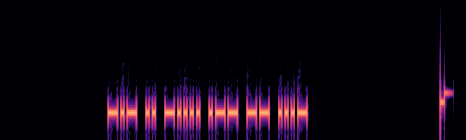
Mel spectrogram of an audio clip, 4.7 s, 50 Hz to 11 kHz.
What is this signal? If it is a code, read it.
Morse code, heard as a keyed tone, about 36 wpm, 700 Hz. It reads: KI6WMV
